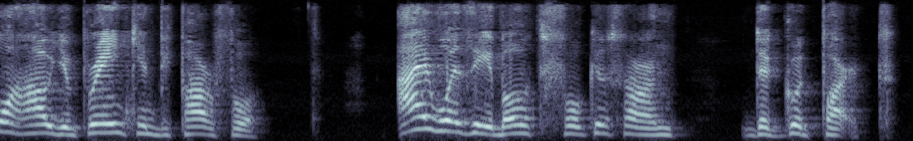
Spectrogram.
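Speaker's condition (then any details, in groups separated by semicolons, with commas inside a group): Cerebral palsy; lifelong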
